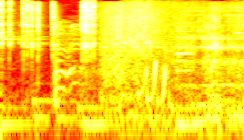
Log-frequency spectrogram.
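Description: Animated TV-bumper soundtrack: music mixed with cartoonish voice-like noises that slide up and down in pitch, over a steady low rumble.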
